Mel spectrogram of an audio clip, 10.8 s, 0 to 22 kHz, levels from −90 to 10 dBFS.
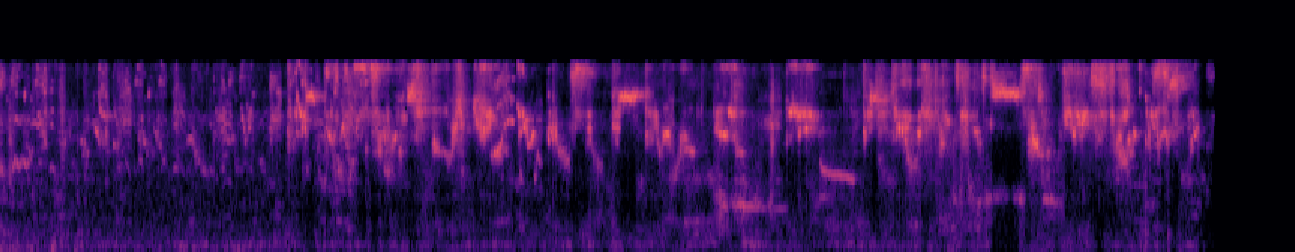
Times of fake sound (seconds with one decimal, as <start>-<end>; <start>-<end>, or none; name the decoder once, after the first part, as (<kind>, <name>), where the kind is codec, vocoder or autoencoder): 3.1-4.1 (codec, SNAC); 4.6-9.4

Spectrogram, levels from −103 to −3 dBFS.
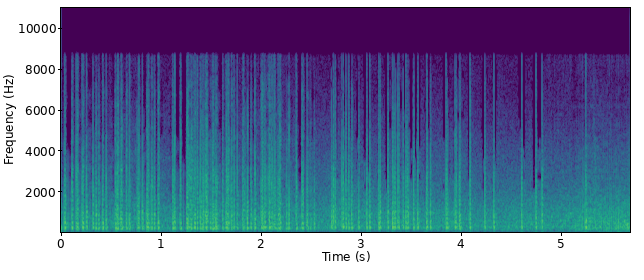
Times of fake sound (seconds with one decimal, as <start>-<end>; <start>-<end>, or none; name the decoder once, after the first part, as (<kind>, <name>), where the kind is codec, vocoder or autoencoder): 0.0-2.5 (vocoder, WaveNeXt); 4.9-5.7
